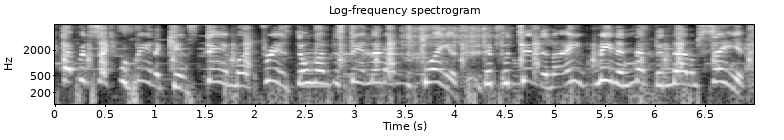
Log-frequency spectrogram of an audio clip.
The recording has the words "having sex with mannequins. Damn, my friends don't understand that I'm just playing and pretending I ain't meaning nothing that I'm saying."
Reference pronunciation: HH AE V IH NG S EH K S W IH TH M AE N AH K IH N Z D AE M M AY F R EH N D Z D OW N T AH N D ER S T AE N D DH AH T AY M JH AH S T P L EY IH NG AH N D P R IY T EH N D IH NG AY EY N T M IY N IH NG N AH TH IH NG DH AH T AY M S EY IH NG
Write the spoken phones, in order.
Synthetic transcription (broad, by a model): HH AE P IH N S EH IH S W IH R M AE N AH K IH N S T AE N M AY F R EH N D Z D OW N T AH N D ER S T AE N DH AH T AY M JH AH S P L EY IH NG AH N P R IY T EH N D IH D AY EY N T M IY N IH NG N AH TH IH NG DH AH T AY M S EY IH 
